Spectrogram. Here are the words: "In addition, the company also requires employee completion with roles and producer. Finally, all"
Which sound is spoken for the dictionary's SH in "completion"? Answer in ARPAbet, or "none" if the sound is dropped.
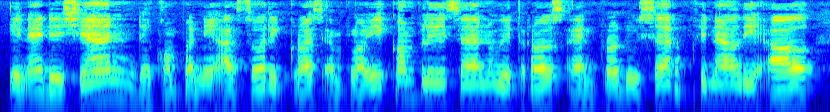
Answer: S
